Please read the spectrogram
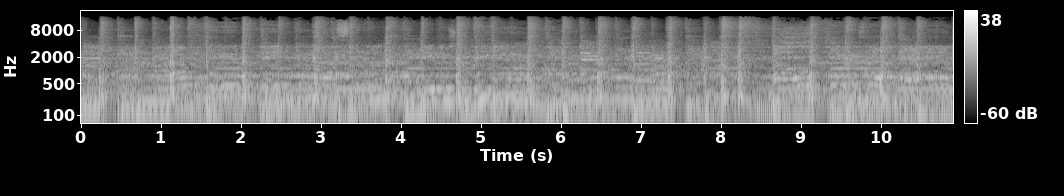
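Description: Live band playing a country-rock song: electric guitar over a steady drum beat, with a man singing the lead vocal.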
